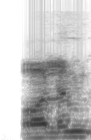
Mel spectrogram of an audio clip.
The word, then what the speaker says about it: column: लिखो, कॉलम के स्पेलिंग क्या है, लास्ट में एन भी है, एन साइलेंट है, कॉलम, रो लिखो कॉपी में।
